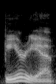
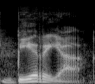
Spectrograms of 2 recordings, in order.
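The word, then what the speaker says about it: birra: talking about bira but you weren't pronouncing it right it's bira it's got an AR not just an r in it be go ahead Edgar get out you what what Edgar wants to give us what Bea Bea yeah oh I didn't pronounce it I didn't roll my you got to Trill the r there well which is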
